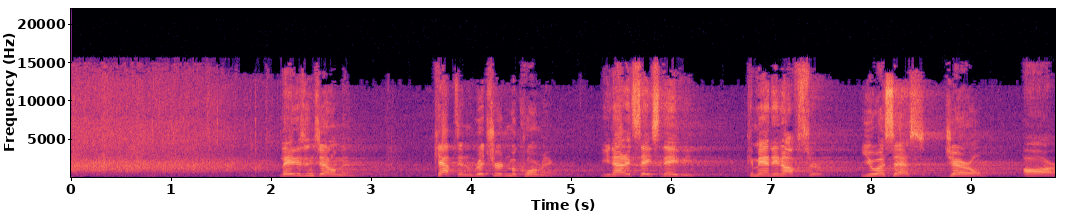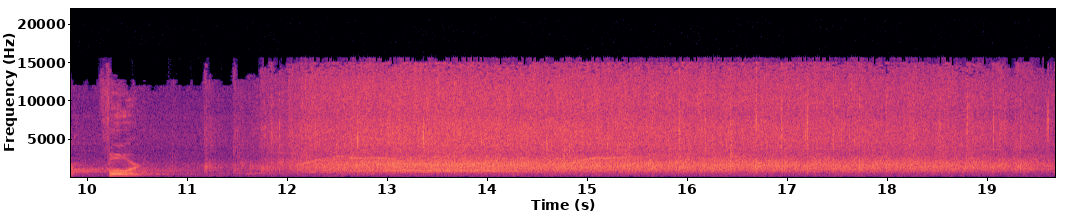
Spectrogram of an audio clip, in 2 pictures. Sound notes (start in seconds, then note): 11.2 audience applauding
